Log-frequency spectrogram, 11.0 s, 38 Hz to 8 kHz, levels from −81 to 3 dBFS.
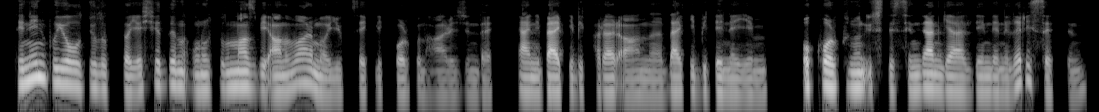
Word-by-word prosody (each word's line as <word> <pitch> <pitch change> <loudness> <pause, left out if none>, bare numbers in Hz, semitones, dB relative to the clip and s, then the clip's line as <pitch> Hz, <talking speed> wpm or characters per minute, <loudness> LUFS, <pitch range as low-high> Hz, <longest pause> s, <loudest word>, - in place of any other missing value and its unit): Senin 180 +6 +6
bu 155 - +1
yolculukta 125 -6 0
yaşadığın 130 +5 -2
unutulmaz 120 +3 +1
bir 115 - -2
an 110 +5 0
var 155 0 +1
mı, 105 -8 0
yükseklik 95 +1 -10
korkun 95 0 -6
haricinde? 90 +1 -13 0.3
Yani, 100 -2 +1
belki 100 -1 +5
bir 105 - -8
karar 100 -1 -1
anı, 90 0 -6
belki 100 -1 -2
bir 105 - -8
deneyim, 95 -2 -4 0.3
o - - +4
korkunun 125 -1 +4
üstesinden 110 +1 0
geldiğinde 100 -1 -2
neler 130 +10 -2
hissettin? 95 - -8
105 Hz, 140 wpm, -25 LUFS, 95-125 Hz, 0.3 s, Senin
